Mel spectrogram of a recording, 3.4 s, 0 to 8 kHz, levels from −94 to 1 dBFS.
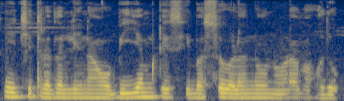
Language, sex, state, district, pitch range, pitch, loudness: Kannada, male, Karnataka, Bangalore, 115-125 Hz, 120 Hz, -18 LUFS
